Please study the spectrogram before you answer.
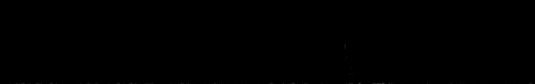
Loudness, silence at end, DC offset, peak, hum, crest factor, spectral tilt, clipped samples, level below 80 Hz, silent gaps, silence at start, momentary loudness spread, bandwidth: -68 LUFS; 0 s; under 0.1%; -48 dBFS; none; 22 dB; -2 dB/octave; under 0.1%; -80 dBFS; none; 0 s; 5 LU; 16.5 kHz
